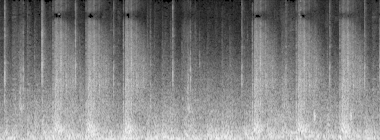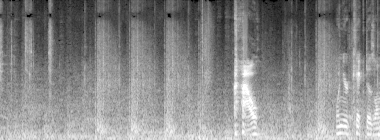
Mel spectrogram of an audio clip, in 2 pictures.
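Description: Gunshots ring out in short repeated bursts.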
